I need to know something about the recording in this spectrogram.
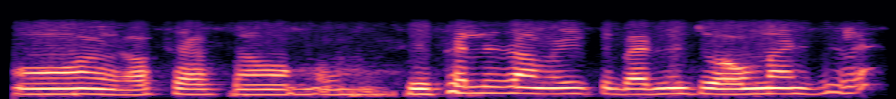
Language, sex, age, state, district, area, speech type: Assamese, female, 60+, Assam, Golaghat, urban, conversation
